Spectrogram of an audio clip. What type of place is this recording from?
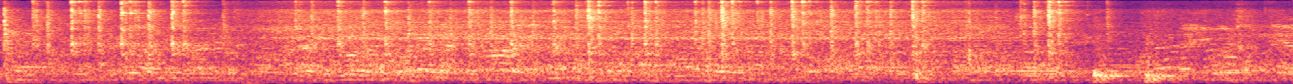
cafe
